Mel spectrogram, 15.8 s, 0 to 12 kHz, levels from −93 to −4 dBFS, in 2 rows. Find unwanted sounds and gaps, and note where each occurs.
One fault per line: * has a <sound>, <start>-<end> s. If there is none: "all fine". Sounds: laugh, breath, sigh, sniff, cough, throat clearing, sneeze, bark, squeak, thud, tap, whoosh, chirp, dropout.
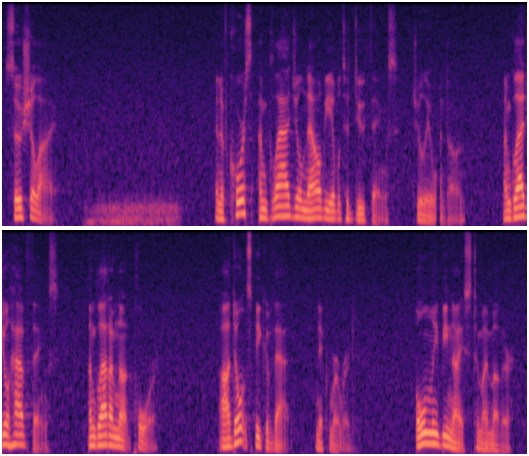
* has a breath, 1.2-2.7 s
* has a dropout, 6.5-6.6 s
